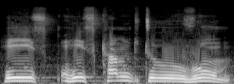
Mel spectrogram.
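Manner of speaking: very slowly spelled-out example line; slow example sentence. Shown as a demonstration. Teacher giving a slow example sentence to students. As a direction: draw out each word of "He, he, he succumbed to womb" for learners. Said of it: "मसलन हम कहते हैं".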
